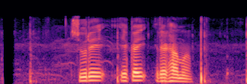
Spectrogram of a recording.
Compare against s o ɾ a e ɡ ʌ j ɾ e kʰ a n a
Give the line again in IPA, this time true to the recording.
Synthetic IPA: s u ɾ e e k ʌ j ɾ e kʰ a m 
